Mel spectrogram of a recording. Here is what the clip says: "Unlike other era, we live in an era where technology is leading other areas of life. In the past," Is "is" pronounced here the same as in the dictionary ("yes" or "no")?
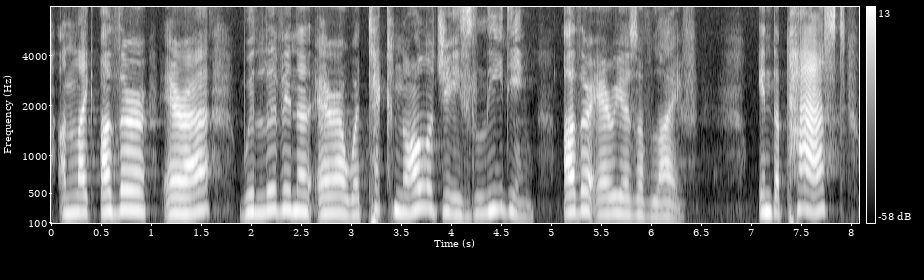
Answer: yes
